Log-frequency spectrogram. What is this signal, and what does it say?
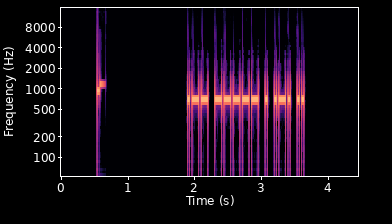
Morse code, heard as a keyed tone, about 34 wpm, 700 Hz. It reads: W0ERI
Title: NA SOTA Chaser Callsigns 35wpm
